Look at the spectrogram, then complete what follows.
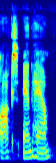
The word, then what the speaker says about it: Oxenham: 25th cohort founder pete oxenham who told me that you pronounce his last name ox and ham which is awesome beautiful pete oxenham is the founder of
